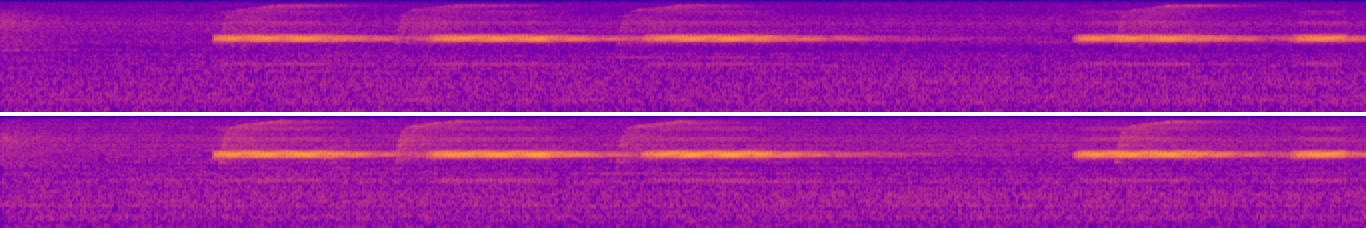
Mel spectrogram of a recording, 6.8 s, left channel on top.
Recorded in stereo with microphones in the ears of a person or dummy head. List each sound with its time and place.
0.0 s running water: 45° right (ahead or behind), 1.8 m
1.1 s a fire alarm: 10° right (ahead or behind), 0.6 m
